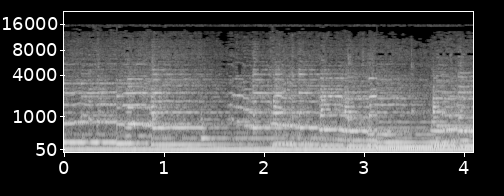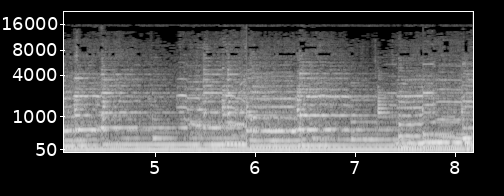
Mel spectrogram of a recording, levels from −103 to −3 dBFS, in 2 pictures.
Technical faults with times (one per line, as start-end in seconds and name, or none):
0.54 damaged data in a compressed stream
3.14 damaged data in a compressed stream
5.92 damaged data in a compressed stream
7.69 damaged data in a compressed stream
